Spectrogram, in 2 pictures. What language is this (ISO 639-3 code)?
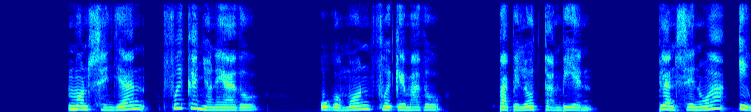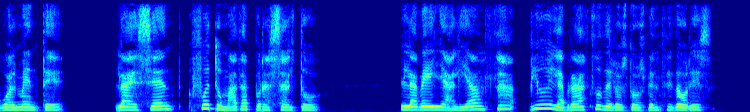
spa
